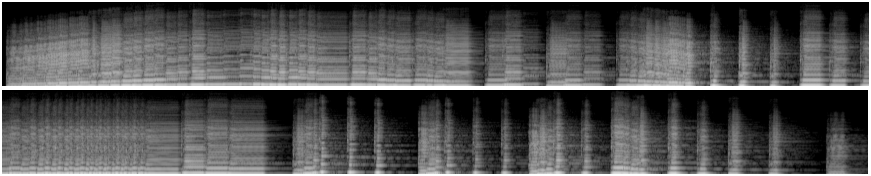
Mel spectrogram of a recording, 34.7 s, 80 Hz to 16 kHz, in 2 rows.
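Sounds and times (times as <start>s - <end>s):
bass clarinet: 0.1s - 33.1s, 33.8s - 34.4s.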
